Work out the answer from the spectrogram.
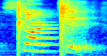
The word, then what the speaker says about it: started: Good, started. So when you hear the whole ed sound, it is another vowel sound. So you're creating another syllable. So start, ed, ed, started.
